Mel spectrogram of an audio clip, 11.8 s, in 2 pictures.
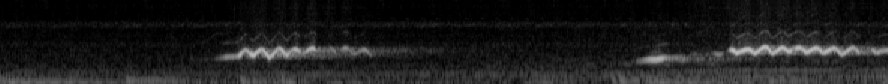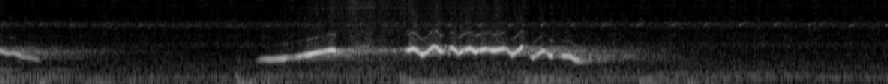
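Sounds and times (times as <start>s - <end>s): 
person whistling through pursed lips imitating a bird: 1.4s - 2.8s, 4.2s - 6.6s, 7.6s - 10.2s.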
